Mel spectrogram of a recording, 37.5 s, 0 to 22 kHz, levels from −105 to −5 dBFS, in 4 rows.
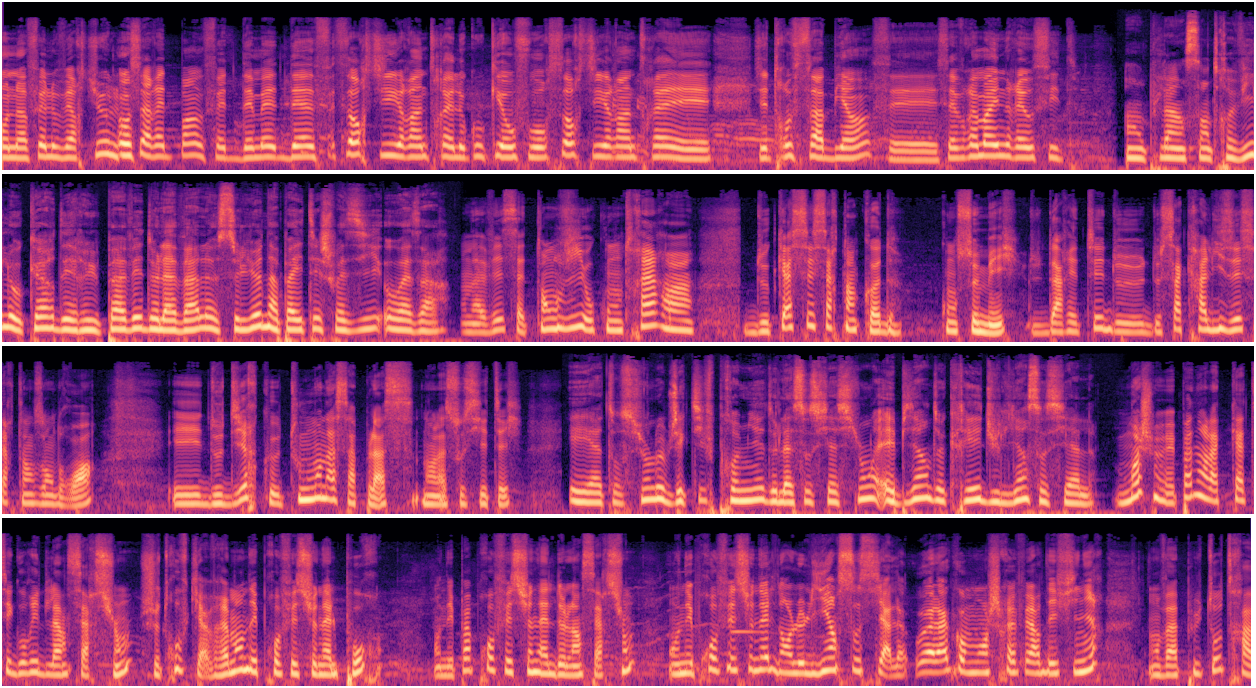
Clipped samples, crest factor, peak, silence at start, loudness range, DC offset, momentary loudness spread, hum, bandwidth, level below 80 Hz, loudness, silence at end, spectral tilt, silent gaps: under 0.1%; 16 dB; 0 dBFS; 0 s; 4 LU; under 0.1%; 8 LU; none; 16.5 kHz; -42 dBFS; -18 LUFS; 0 s; -5 dB/octave; none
